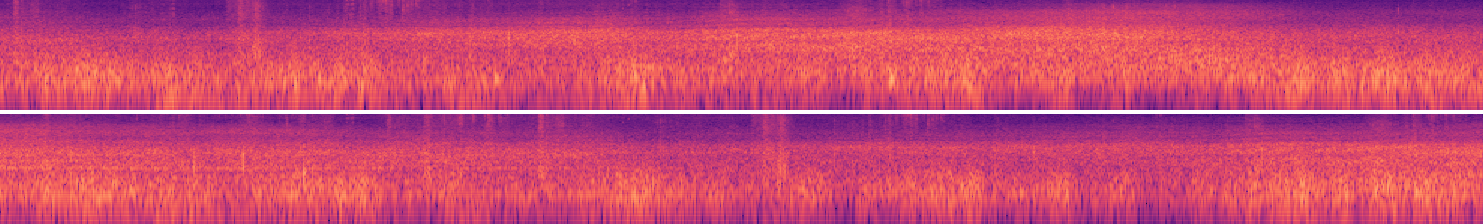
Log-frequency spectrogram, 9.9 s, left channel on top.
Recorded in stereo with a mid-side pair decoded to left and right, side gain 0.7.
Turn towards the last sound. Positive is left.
turn(degrees=10)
